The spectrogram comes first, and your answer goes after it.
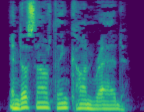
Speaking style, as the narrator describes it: said the old man, in his gentle, patient voice

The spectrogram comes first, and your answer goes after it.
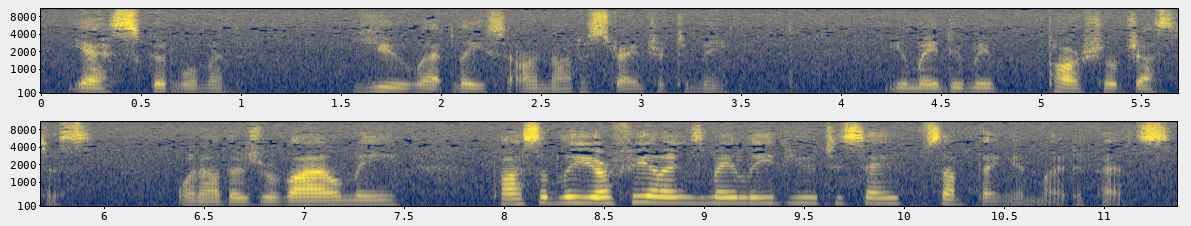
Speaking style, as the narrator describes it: kindly, and his own features lost some of their painful expression as he said

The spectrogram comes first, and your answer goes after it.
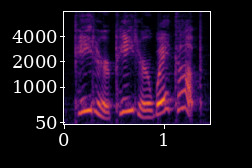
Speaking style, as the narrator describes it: called out Heidi

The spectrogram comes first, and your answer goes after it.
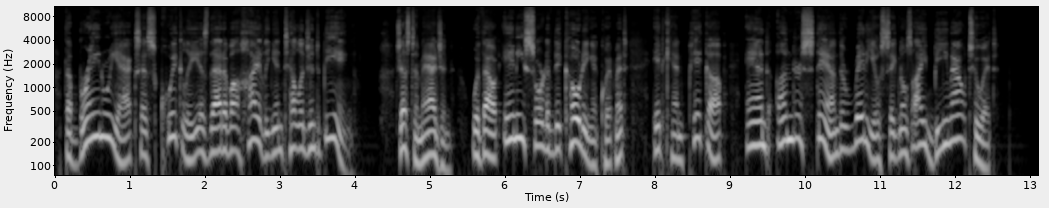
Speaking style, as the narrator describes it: he exclaimed

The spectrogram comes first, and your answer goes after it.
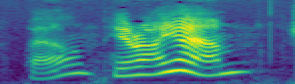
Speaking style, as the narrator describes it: she said with a sigh of relief

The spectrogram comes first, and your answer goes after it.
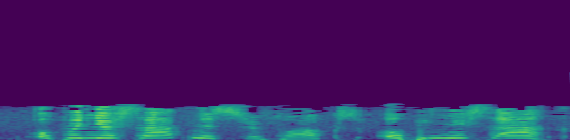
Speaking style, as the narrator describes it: cried the cat to him

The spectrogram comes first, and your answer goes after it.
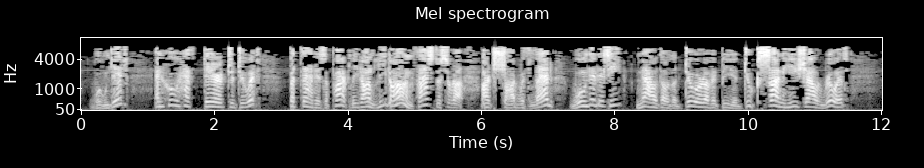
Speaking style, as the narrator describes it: The king's manner changed at once, and he cried out

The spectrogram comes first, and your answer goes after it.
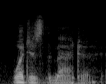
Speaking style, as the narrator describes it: asked the spirit

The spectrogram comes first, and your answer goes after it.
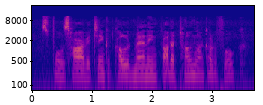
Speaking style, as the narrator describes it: grumbled the black

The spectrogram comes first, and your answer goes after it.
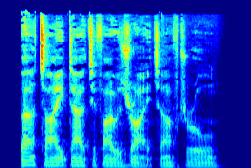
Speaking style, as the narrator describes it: added more sadly

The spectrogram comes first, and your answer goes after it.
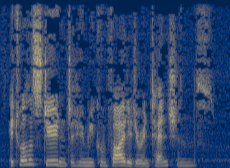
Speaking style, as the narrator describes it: answered the servant

